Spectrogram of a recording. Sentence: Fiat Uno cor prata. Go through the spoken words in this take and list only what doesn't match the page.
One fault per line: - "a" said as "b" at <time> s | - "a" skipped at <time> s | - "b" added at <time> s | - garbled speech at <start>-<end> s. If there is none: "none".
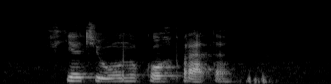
none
